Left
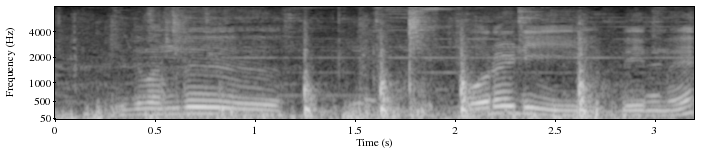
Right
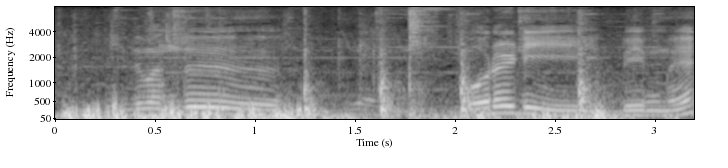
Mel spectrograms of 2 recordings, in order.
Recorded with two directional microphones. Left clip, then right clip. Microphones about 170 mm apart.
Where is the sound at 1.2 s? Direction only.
60° left (ahead or behind).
